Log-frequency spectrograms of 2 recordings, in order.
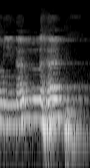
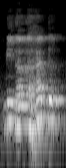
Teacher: qalqalahnya bukan hilang tetapi lemah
